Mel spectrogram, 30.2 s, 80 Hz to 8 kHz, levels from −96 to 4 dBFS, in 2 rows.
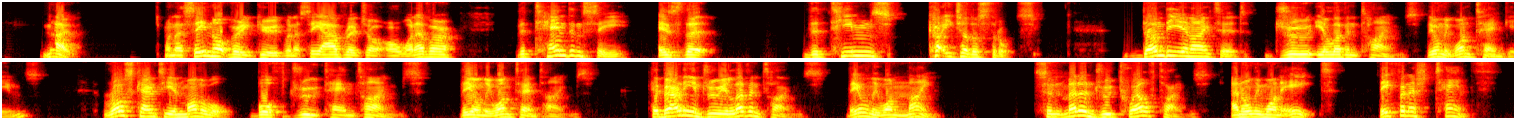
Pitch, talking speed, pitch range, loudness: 150 Hz, 135 wpm, 135-200 Hz, -11 LUFS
